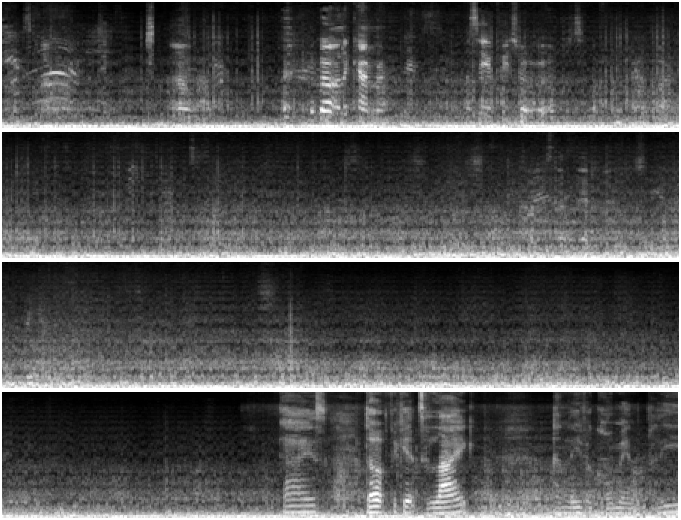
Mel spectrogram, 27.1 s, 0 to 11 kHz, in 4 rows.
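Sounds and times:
car engine and tyre rumble: 0.0s - 26.9s.

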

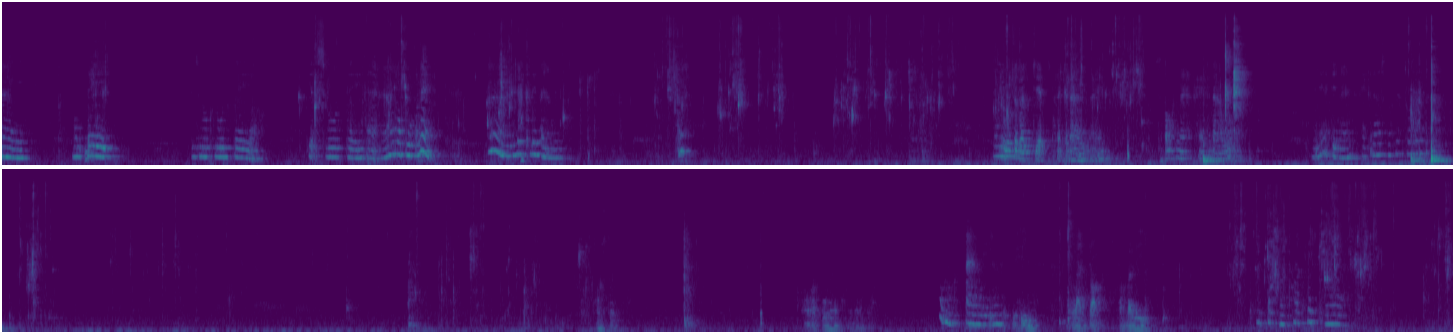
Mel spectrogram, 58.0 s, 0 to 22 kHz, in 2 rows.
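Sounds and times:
woman speaking: 0.0s - 0.6s, 1.4s - 2.4s, 3.8s - 5.3s, 6.1s - 8.8s, 9.7s - 11.4s, 19.8s - 22.2s, 23.2s - 24.7s, 26.2s - 28.6s, 47.8s - 49.6s, 54.1s - 56.0s
water splashing in plastic basin: 5.2s - 25.6s, 28.0s - 33.4s, 34.0s - 41.5s, 42.4s - 43.3s, 47.7s - 58.0s.

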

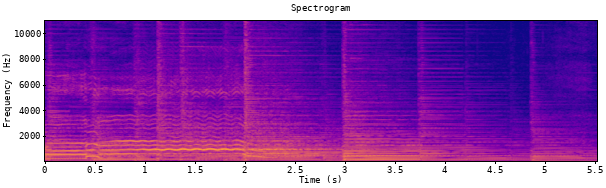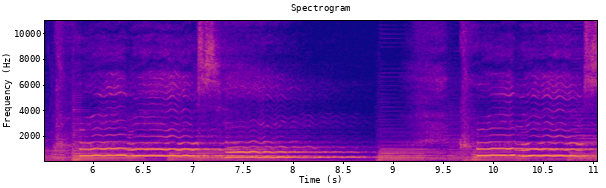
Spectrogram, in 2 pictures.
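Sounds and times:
man singing: 0.0s - 4.3s, 5.6s - 8.8s, 9.6s - 11.0s
strummed acoustic guitar: 0.0s - 11.0s.

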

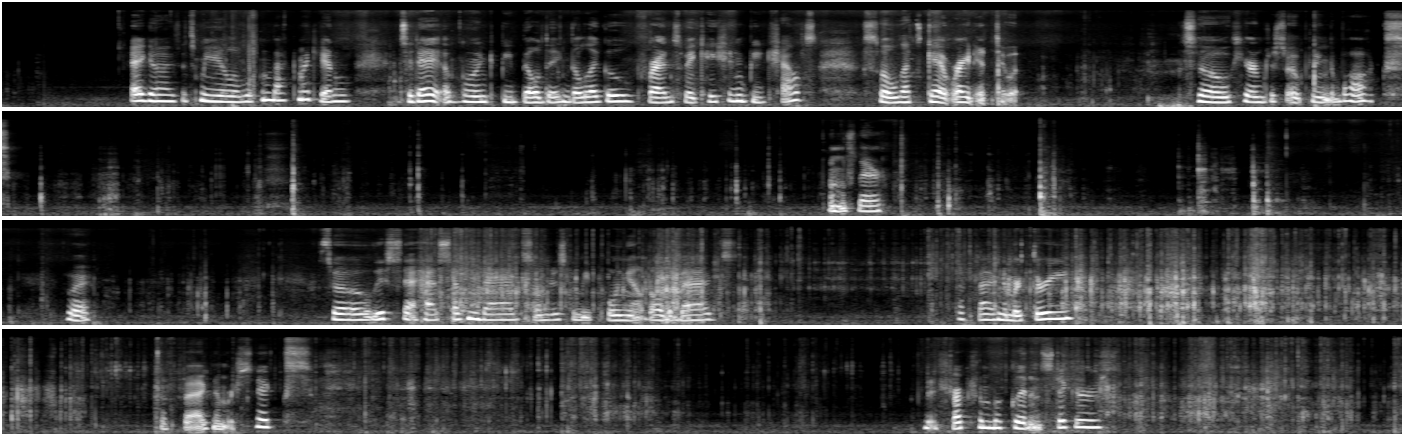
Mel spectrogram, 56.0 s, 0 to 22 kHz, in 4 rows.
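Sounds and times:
plastic bags crinkling: 28.6s - 31.0s, 31.7s - 56.0s.

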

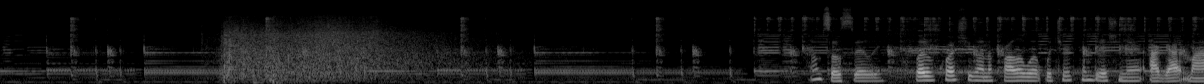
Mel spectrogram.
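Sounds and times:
background music: 0.0s - 12.0s
shower water splashing: 2.1s - 5.0s.

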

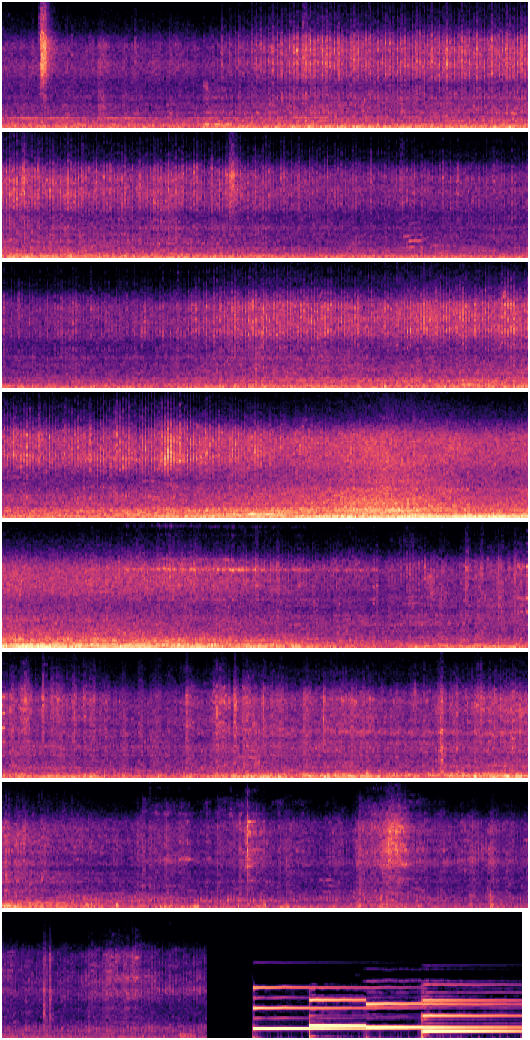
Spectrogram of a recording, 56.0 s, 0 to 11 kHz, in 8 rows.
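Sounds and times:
train coaches rolling past: 0.0s - 51.8s.

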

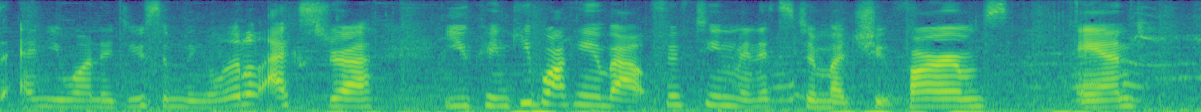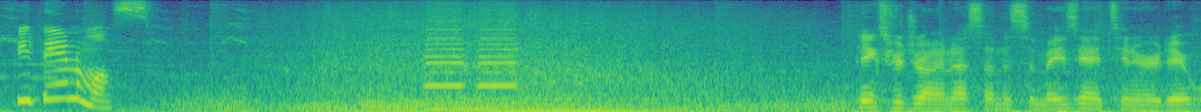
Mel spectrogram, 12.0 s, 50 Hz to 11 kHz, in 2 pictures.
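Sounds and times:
low bass swell: 6.7s - 11.2s
bright horn-like notes: 7.8s - 9.0s.

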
